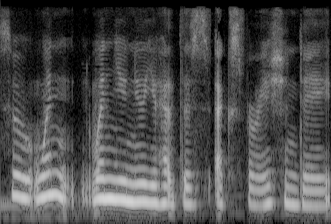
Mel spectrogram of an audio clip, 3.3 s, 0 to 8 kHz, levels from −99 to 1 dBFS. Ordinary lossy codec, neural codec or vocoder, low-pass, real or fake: AAC, 32 kbps; none; 7.2 kHz; real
